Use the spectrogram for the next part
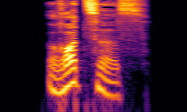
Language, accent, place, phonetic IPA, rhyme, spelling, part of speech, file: German, Germany, Berlin, [ˈʁɔt͡səs], -ɔt͡səs, Rotzes, noun, De-Rotzes.ogg
- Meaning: genitive singular of Rotz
